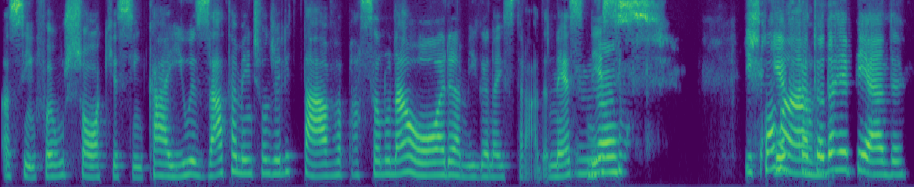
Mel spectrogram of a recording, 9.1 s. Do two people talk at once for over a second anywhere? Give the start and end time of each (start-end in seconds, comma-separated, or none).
none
